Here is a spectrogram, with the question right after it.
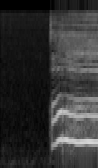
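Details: Odin, a ginger kitten indoors at night, whining because he wants to go out onto the balcony; a single short, steady tonal whine with clear harmonics, opening abruptly after a soft word.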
